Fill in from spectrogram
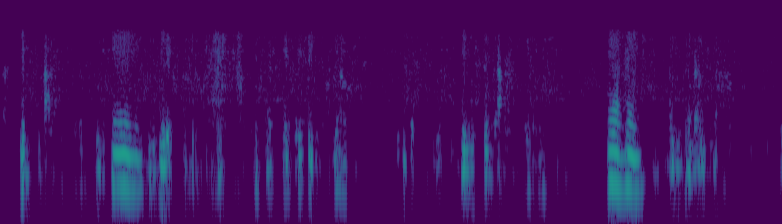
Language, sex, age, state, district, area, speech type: Manipuri, male, 45-60, Manipur, Imphal East, rural, conversation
